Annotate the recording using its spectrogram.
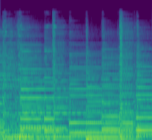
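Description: Steel-string acoustic guitar played fingerstyle with a capo: a picked melody over bass notes and chords, with percussive slaps on the strings.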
